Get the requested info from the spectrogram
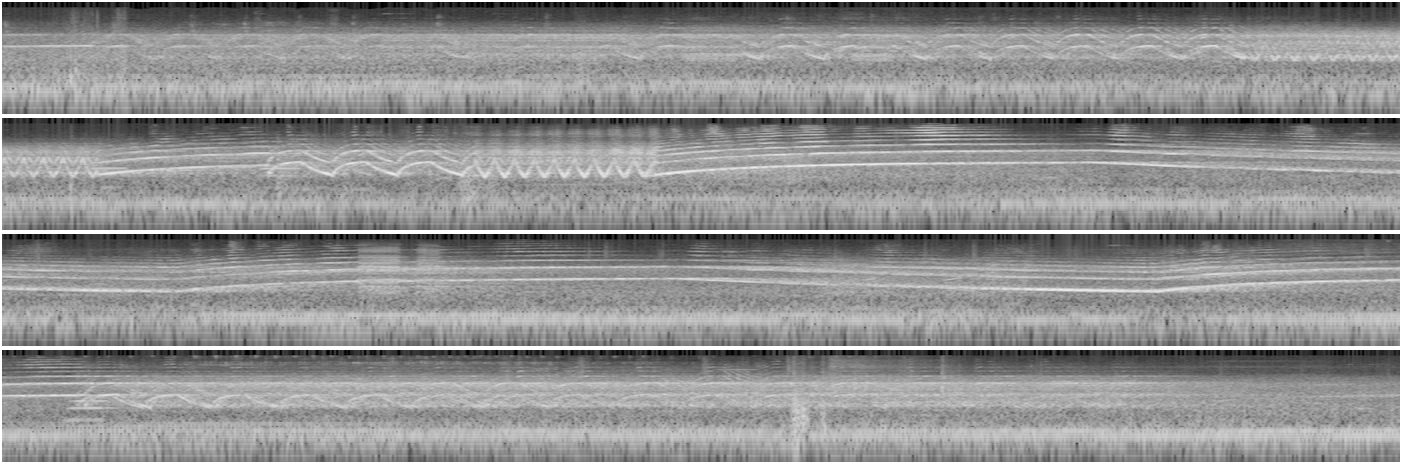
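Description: Emergency vehicle sirens passing. They start on a fast warbling yelp, switch to an even faster yelp, then to a slow rising-and-falling wail for about ten seconds, and go back to the fast yelp near the end. A steady low engine hum of traffic runs underneath.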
